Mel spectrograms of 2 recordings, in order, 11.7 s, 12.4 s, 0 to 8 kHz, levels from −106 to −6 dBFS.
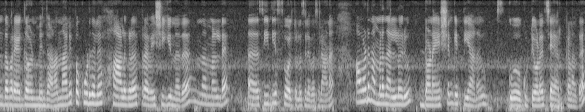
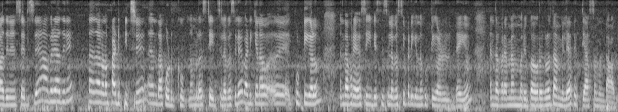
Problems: none marked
